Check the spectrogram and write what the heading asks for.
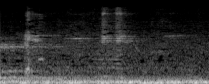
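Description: Steady low rumble of road traffic outdoors during a pause in speech, with a couple of faint clicks about a quarter second and a second in.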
